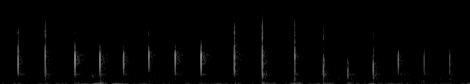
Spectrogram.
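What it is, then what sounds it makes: Starch-coated soap bar. Two halves of a small, solid pink soap cylinder coated in starch are held with long nails, rubbed and lightly knocked together. This produces a steady series of 17 short, crisp clicking taps with a dry, bright edge and a faint steady hum underneath.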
